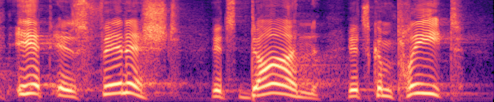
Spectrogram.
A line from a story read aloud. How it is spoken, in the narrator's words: Christ cried out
